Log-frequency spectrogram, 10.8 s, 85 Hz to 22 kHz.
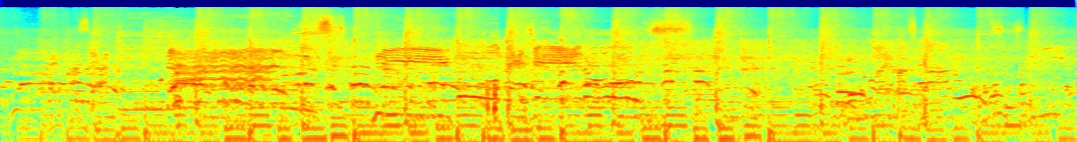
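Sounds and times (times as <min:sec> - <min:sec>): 
crowd of students yelling at police: 0:00.0 - 0:10.7
laughter: 0:00.0 - 0:10.7.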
